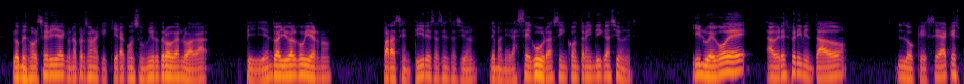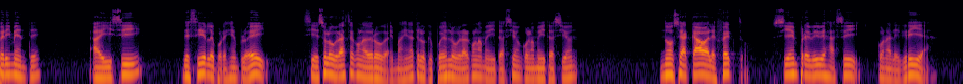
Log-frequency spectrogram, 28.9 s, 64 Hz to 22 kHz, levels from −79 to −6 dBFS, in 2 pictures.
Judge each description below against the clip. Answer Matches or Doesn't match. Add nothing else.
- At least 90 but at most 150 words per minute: Matches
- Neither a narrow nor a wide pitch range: Matches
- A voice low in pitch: Matches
